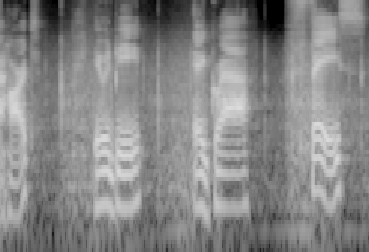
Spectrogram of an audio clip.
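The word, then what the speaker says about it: ἐγράφης: If you were written on my heart, it would be a graph face. So again, not face, but face. The theta drops.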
